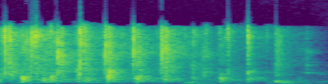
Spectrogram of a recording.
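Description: Hand clapping, a quick irregular run of claps heard over a video-call connection, dying away near the end.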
